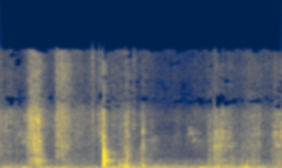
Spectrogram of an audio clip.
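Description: A few light taps and scrapes of a gloved hand handling a small plant pot and potting soil, the sharpest about three quarters of a second in.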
